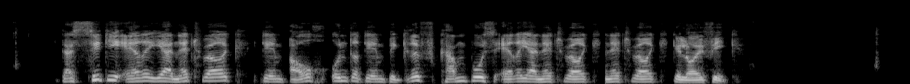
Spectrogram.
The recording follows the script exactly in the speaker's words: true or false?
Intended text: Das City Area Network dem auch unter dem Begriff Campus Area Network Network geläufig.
true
